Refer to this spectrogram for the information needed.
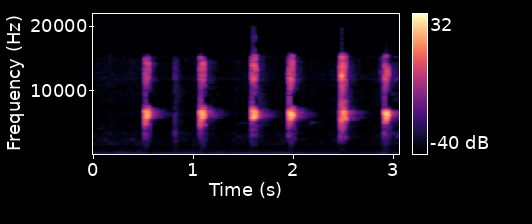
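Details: Javan cochoa singing actively, used as a lure to stimulate other birds to sing: sharp, very high single chips repeated roughly every half second over a quiet background.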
